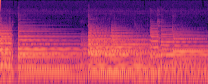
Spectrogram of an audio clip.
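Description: Toontrack EZKeys Electric MK I sampled electric piano, with its Chorus preset, playing back a MIDI block of held chords. The chords change about every one and a half seconds.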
